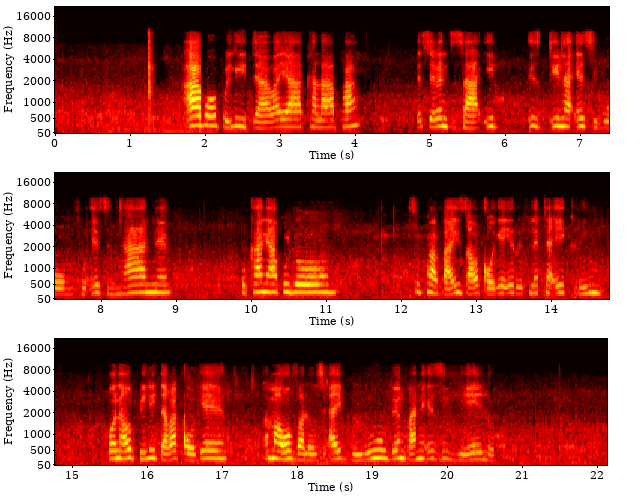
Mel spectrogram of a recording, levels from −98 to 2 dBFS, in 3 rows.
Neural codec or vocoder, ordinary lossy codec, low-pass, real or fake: codec, 16 kHz in and 24 kHz out, 2.2 kbps, FireRedTTS-2 codec; Opus, 16 kbps; 9.9 kHz; fake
